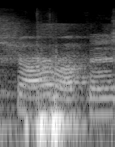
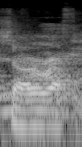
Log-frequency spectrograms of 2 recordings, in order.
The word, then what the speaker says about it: Shara Ruffin: Miss, I don't want to pronounce your name wrong because I've seen somewhere else somebody pronounce it. My name is Shara Ruffin. Shara Ruffin.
